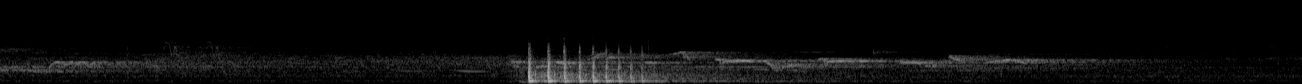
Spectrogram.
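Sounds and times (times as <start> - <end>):
black woodpecker calling: 5.1 - 10.3.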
